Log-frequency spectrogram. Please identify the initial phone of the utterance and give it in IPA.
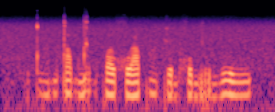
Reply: tʷ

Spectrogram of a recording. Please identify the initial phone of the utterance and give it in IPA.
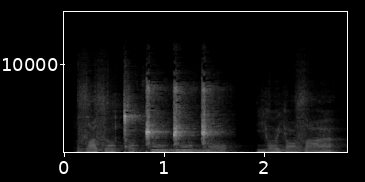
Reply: zˤ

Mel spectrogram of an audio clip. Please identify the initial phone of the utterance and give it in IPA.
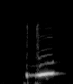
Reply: d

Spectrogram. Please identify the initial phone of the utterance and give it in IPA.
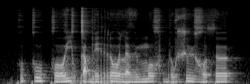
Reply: kʷ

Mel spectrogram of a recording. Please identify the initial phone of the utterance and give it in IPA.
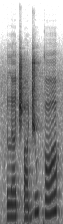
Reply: l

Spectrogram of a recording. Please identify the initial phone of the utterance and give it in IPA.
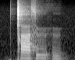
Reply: ǀ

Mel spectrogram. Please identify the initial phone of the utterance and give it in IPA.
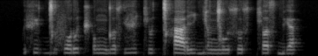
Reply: fʲ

